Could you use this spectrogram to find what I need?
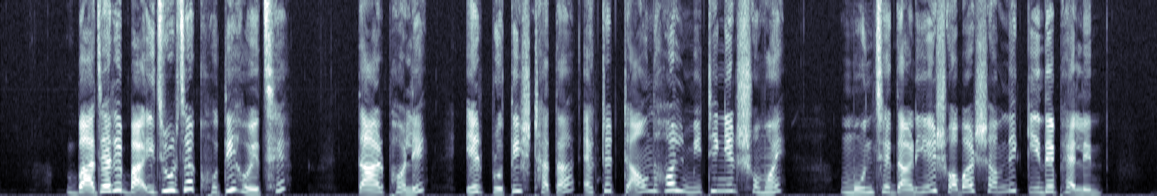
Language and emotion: Bengali, sad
